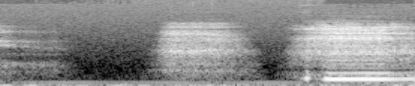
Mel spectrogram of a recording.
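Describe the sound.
Deep breathing: two slow, faint breaths. The second breath is longer and carries a low voiced tone.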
